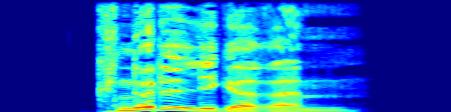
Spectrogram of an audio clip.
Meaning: strong dative masculine/neuter singular comparative degree of knuddelig
- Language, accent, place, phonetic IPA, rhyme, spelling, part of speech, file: German, Germany, Berlin, [ˈknʊdəlɪɡəʁəm], -ʊdəlɪɡəʁəm, knuddeligerem, adjective, De-knuddeligerem.ogg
